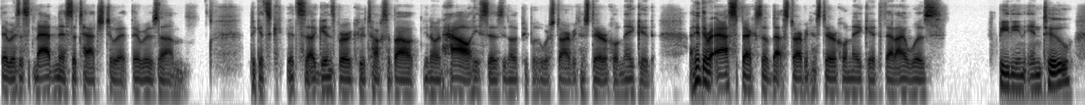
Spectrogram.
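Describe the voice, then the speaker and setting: A man with a very deep, low pitch and vocal fry speaks fairly quickly with fairly even intonation. The sound is dry and close with no echo, over a quiet background. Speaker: poet. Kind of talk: interview.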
